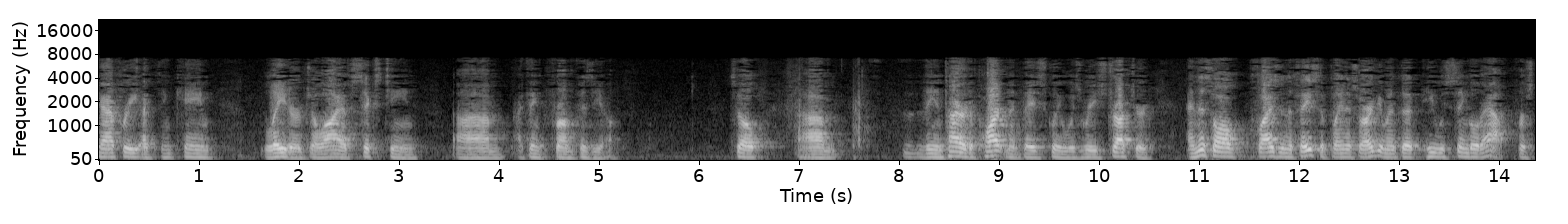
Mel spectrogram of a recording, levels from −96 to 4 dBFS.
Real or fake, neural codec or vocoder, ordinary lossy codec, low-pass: real; none; AAC, 32 kbps; 7.2 kHz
